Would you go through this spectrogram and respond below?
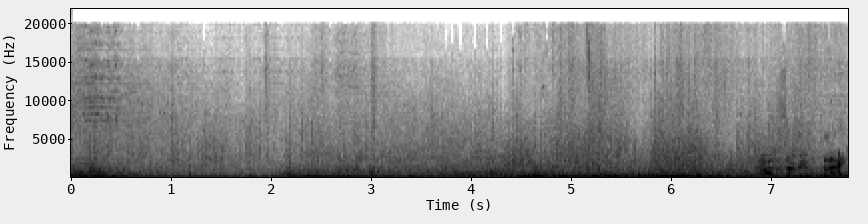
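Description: Ship cannons booming in a naval battle in World of Warcraft, the Battle of Dazar'alor, mixed into a dense, continuous roar of gunfire and explosions with faint voices underneath.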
